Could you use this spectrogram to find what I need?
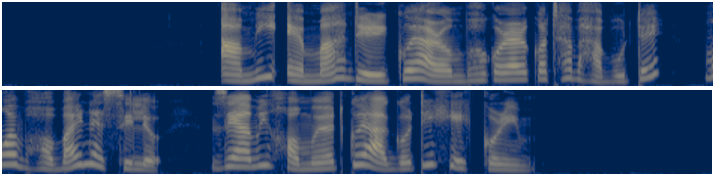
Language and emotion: Assamese, surprised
